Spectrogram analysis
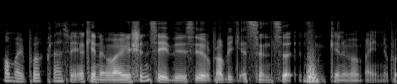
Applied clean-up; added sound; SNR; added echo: none; none; none; none.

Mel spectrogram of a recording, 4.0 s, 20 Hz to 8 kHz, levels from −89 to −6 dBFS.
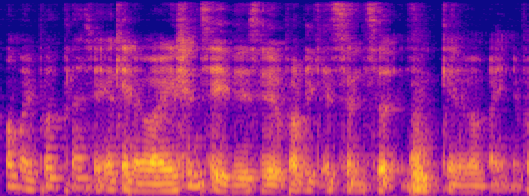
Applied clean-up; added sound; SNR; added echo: none; none; none; reverberation time 0.2 s.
